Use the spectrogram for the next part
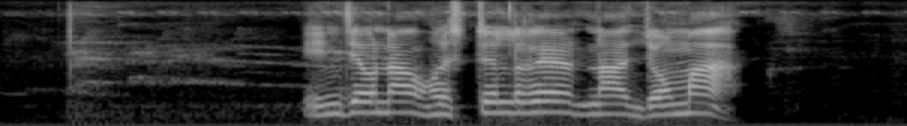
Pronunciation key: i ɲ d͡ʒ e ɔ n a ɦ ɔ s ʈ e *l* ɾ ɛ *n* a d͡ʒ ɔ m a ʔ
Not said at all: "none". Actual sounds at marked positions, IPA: l, n

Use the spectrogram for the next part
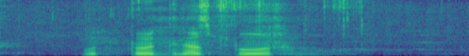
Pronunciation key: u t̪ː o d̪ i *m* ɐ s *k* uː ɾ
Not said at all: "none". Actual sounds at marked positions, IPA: n, p

